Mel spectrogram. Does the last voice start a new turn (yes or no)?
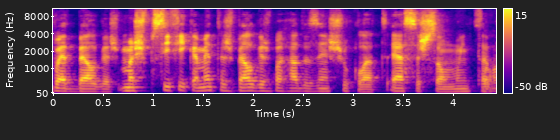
yes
